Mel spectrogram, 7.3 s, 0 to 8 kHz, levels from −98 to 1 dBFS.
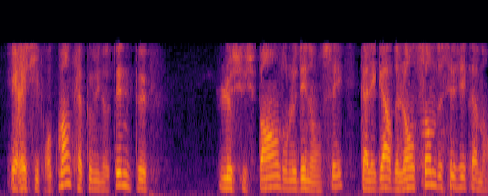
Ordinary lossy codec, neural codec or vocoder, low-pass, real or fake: AAC, 16 kbps; none; 7.2 kHz; real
